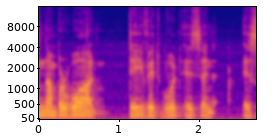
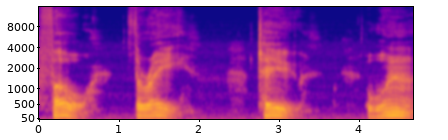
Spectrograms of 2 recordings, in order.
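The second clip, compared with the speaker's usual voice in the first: put-on Southern drawl, very drawn out and slow; 4 dB louder than usual. Counting down until a deletion finishes, in a put-on southern accent. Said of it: "is that supposed to be a southern, a southern accent".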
